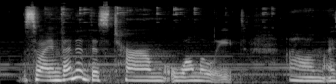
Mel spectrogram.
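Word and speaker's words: Womolete: So I invented this term, Womalete. I spell it W-O-M-O-L-E-T-E, Womalete.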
